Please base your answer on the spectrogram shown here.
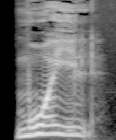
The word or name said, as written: morild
